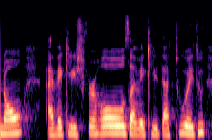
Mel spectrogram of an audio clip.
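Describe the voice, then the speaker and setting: A woman speaks at a fairly quick pace and a fairly high pitch. The recording is very clean, with a silent background. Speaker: entrepreneur and podcaster. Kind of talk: interview. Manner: animated; halting.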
